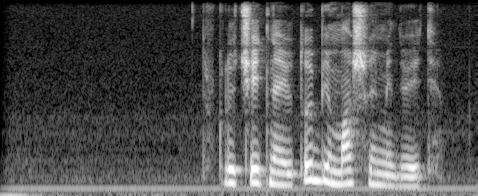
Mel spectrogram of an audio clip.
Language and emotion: Russian, neutral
